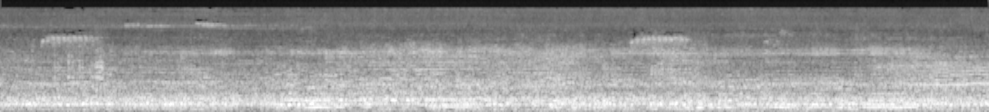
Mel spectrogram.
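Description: Honeybees buzz steadily close by.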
